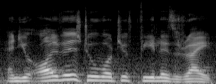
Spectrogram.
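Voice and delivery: ordinary talk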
